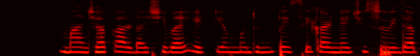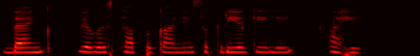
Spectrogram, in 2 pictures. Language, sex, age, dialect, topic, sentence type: Marathi, female, 18-24, Standard Marathi, banking, statement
